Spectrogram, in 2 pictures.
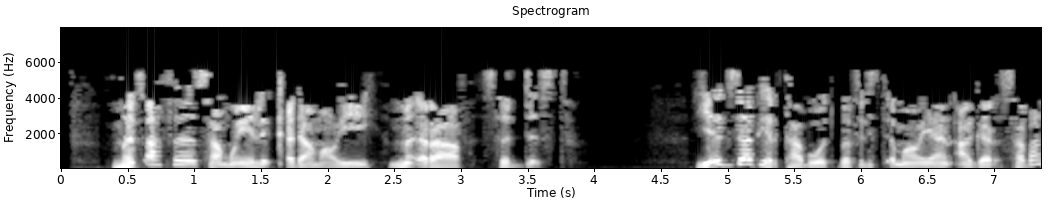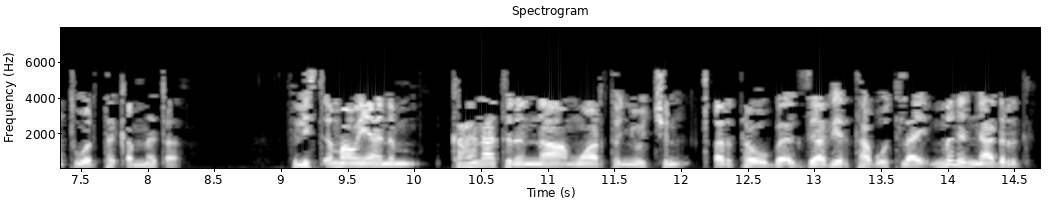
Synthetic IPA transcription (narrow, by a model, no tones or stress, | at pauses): məsʼafəsamuelkʼəd̪ama̰wimɨʔɾafsɨd̪ːɨst̪ | jɛɨɡzjabhe̞ɾt̪ʰabo̞t̪bəfɨlɨst̪ʼemawijanʔa̰ɡəɾsəβat̪ːwɔɾt̪ʰəkʼəmːət̪ʼə̰ | fɨlɨst̪ʼemawijanɨm | kʰahɨnat̪ʰɨnɨnːamuwaɾt̪ʰəɲːo̞t͡ʃːɪnt̪ʼəɾt̪ʰəwbəɨɡzjaβhe̞ɾt̪ʰabo̞t̪lajmɨnɨnːad̪ɨɾɡ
